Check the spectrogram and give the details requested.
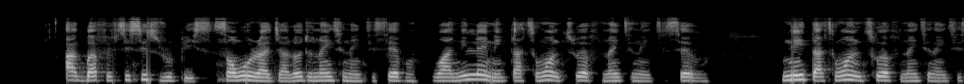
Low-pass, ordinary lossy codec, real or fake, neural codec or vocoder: none; none; real; none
